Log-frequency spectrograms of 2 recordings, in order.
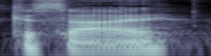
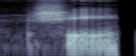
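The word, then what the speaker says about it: Xi: That's how the Greek letter is pronounced. It's Kasai, not Shi.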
